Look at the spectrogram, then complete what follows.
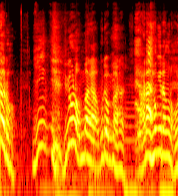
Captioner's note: tearing up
